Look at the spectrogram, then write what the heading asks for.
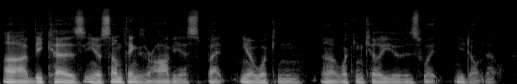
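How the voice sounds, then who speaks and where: Low-voiced man, careful and halting. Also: little pitch movement, darkish tone, no echo, clean studio sound. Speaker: podcast guest, former intelligence officer. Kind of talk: reflective interview answers.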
